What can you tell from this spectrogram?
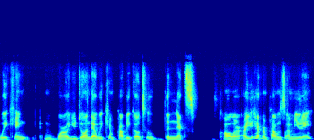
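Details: Adult speaker, meeting moderator; normal speech.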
